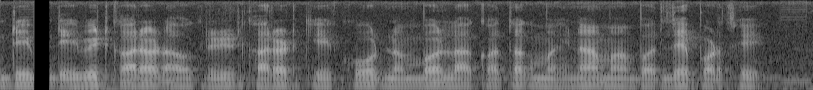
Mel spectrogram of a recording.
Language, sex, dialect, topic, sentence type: Chhattisgarhi, male, Eastern, banking, question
